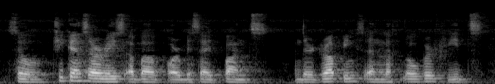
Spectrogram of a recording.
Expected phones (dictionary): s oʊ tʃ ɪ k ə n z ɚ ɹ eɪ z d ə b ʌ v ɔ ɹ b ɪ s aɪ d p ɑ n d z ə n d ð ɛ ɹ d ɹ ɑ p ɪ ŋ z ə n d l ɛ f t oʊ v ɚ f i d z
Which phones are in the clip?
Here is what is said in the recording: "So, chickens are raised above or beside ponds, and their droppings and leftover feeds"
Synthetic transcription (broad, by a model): s oʊ tʃ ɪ k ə n s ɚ ɹ eɪ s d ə b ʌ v ɔ ɹ b ɪ s aɪ d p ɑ n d s ə n d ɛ ɹ d ɹ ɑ p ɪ ŋ s ə n d l ɛ f t oʊ v ɚ f i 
